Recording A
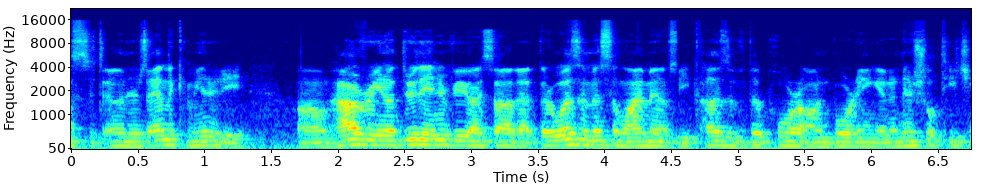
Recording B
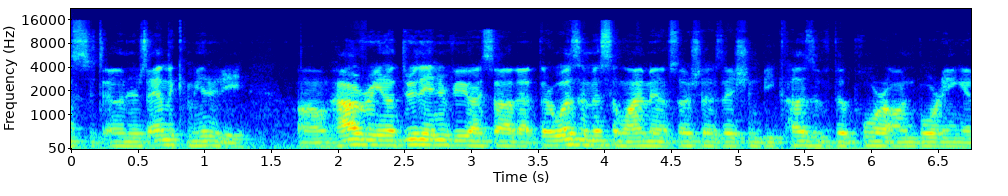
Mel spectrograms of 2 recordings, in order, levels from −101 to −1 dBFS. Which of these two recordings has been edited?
A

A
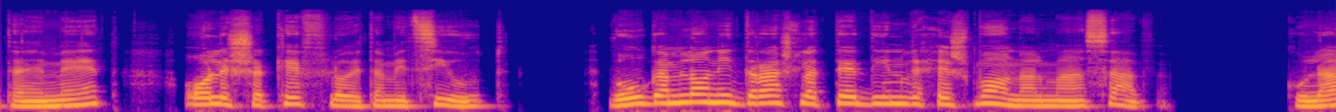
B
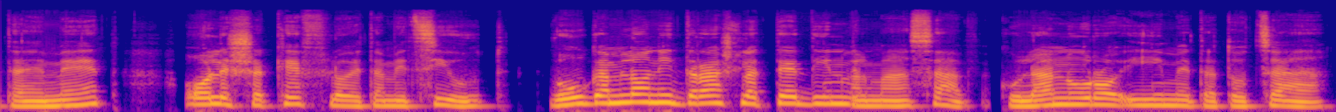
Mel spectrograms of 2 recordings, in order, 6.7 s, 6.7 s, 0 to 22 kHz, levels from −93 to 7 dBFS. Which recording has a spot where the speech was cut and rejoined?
B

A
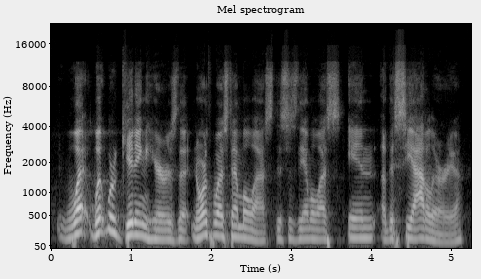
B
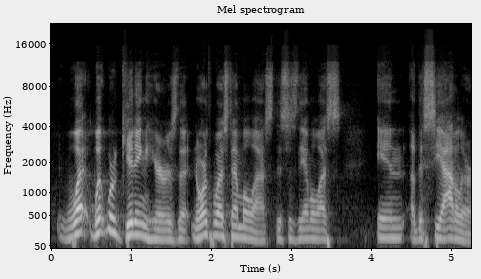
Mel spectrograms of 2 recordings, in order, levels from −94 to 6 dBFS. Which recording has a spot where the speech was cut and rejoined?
A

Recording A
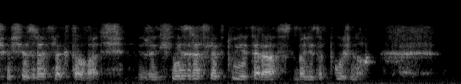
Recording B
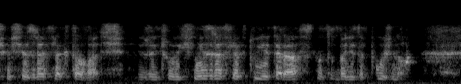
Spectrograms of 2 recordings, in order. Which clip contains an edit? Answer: A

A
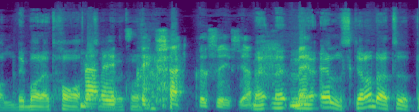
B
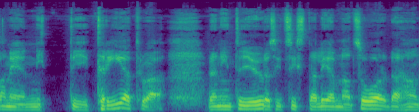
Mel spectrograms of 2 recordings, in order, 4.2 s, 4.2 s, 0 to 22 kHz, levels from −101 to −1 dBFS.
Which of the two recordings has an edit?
B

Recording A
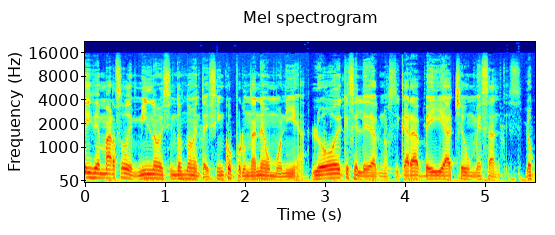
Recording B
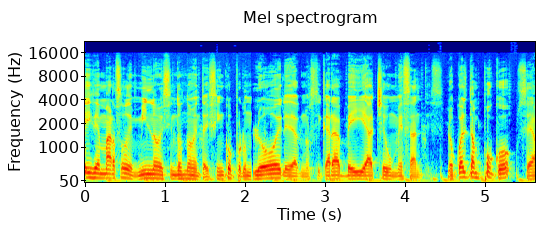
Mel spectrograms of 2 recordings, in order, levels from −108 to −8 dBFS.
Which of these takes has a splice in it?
B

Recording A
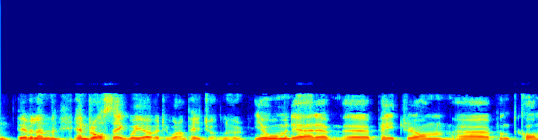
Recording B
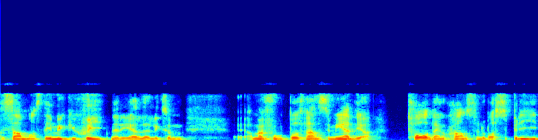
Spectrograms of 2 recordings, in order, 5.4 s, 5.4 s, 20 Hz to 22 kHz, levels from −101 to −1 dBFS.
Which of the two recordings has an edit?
A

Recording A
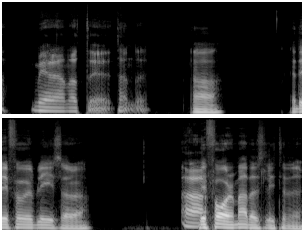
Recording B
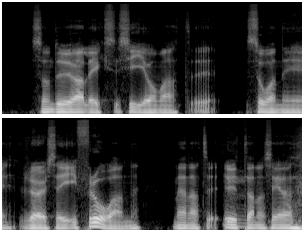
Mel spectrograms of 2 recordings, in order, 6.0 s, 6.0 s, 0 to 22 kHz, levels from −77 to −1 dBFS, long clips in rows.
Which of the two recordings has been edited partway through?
A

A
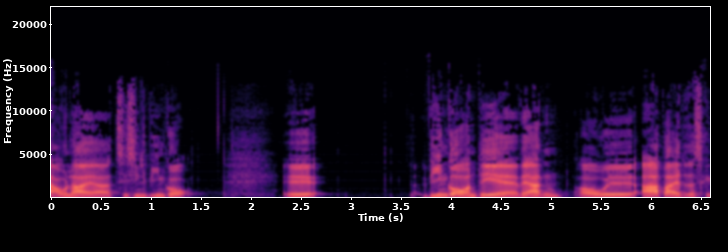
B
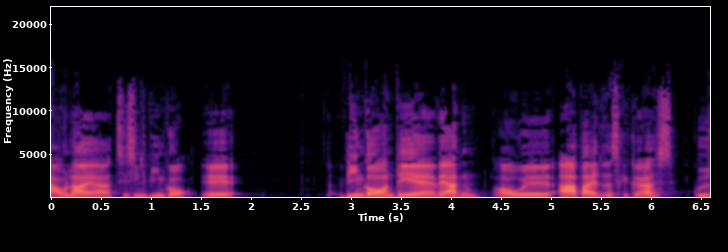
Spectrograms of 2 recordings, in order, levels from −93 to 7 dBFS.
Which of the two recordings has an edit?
B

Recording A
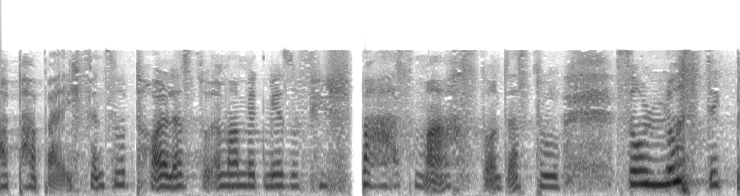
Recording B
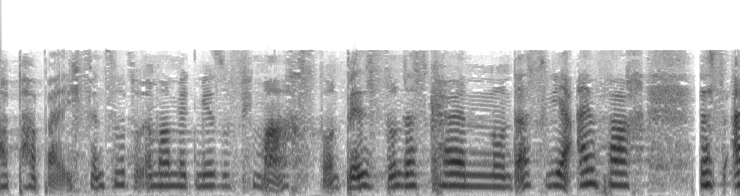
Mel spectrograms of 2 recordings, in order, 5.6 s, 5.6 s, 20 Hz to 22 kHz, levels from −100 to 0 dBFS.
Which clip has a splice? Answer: B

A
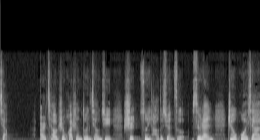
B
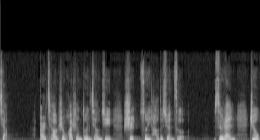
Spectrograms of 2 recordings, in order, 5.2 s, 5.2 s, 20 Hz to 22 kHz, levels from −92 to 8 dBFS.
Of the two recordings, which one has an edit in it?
A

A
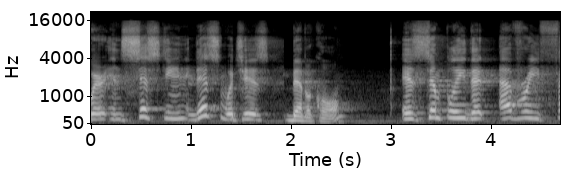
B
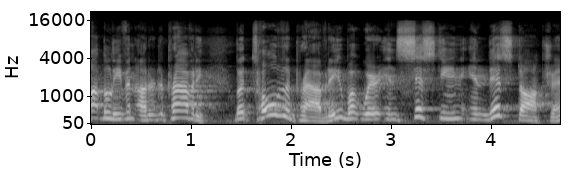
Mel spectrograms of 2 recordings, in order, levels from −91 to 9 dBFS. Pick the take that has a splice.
A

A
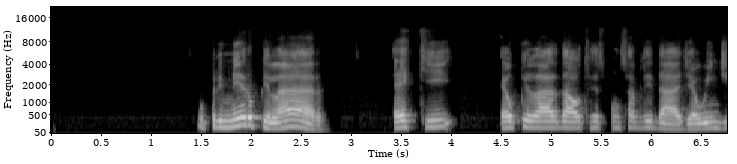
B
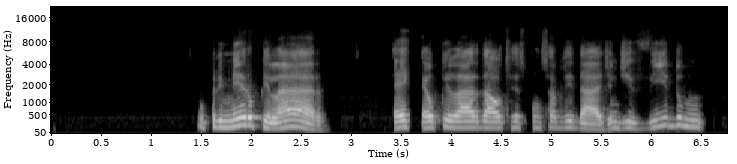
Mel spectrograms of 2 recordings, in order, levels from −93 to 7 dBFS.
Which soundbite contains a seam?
B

